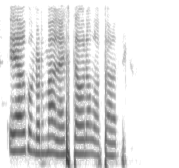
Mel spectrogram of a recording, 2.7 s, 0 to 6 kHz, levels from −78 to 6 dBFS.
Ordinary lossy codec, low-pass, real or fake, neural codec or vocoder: AAC, 48 kbps; 5.4 kHz; fake; codec, 16 kHz, 2 kbps, X-Codec, HuBERT features, trained on general audio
